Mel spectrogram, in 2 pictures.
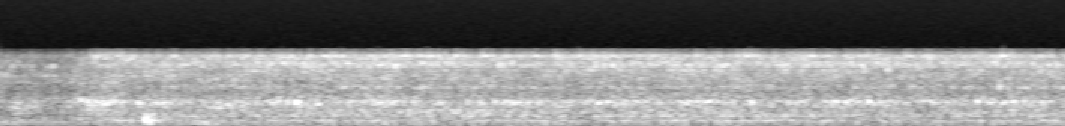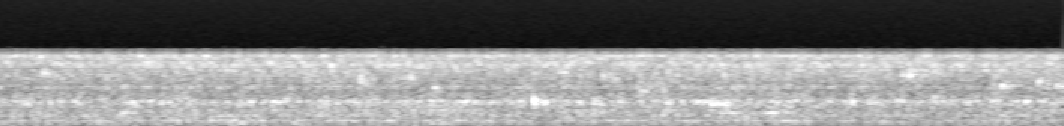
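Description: Steady rush of running water from a tap, an even hiss that starts about half a second in and does not change.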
